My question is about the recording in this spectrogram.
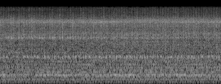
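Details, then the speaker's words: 2005 Toyota Camry 2AZ petrol engine at idle after replacing the tensioner: a smooth, even idle with a light hiss. The previous growl is gone, confirming the tensioner diagnosis. "Oke ini bunyi ngoroknya juga udah ilang ya guys alhamdulillah ternyata benar dari Tensioner analisa kita tepat ganti Tensioner SP"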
